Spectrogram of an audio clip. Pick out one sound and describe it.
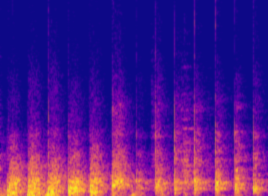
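A hammer taps on a metal door hinge pin.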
